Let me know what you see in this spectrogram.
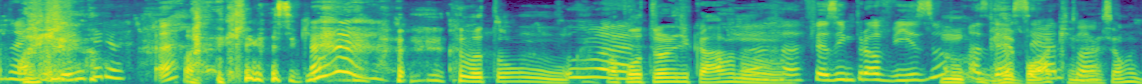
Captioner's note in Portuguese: risadas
